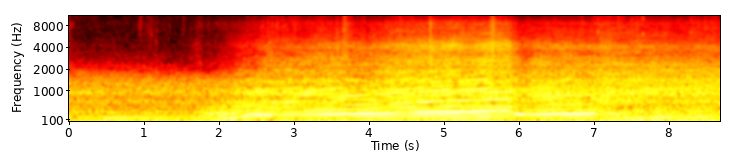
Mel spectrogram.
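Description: Porsche 911 (991) Carrera 4's flat-six engine accelerating, heard from inside the cabin. Revs climb from about two seconds in, an upshift drops the pitch at about six seconds, and the throttle is lifted about a second later.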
